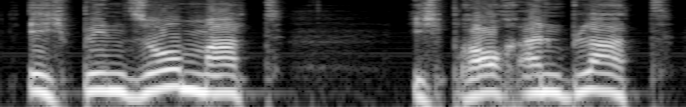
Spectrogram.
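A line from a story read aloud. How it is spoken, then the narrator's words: Calling out. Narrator (German): rief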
